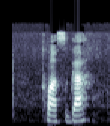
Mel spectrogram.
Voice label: "tõasga", Mooré; picking

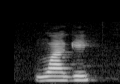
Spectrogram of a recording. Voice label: "wãge", Mooré

